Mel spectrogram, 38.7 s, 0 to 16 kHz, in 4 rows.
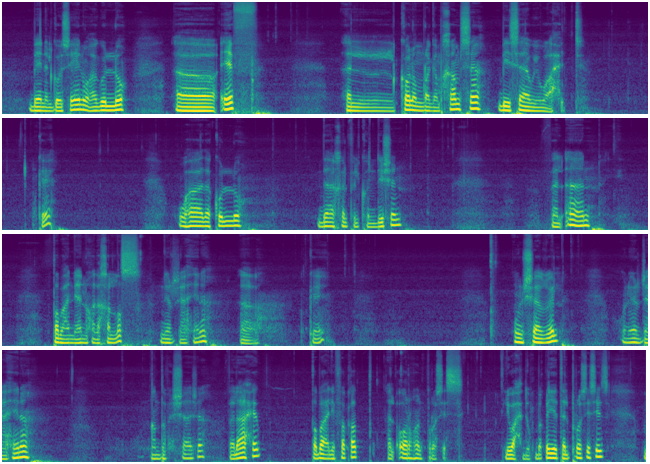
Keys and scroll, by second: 2.9-4.3 typing, 6.0-8.8 typing, 12.0 Left, 12.2 Left, 12.3 Left, 12.5 Left, 12.6 Left, 12.8 Left, 12.9 Left, 13.0 Left, 13.2 Left, 13.3 Left, 14.0 shift+[, 15.2 End, 15.2 typing, 15.6 Left, 16.2 shift+], 18.7 Return, 22.1 Up, 23.4 Down, 23.7 Up, 24.5 ctrl+Tab, 24.8 Up, 26.6 Return, 27.8 ctrl+Tab, 31.1 ctrl+l, 31.5 Return.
